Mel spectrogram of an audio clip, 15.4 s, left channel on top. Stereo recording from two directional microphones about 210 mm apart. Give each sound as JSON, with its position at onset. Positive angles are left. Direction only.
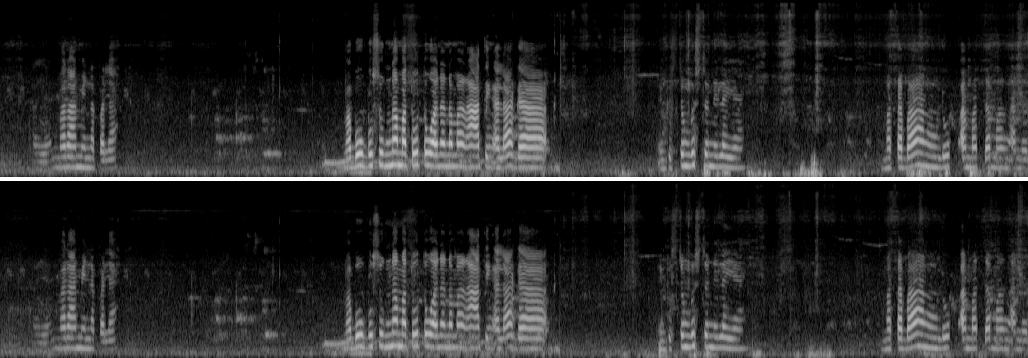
{"t": 0.9, "sound": "a woman's voice", "side_deg": 10}
{"t": 5.1, "sound": "a woman's voice", "side_deg": 20}
{"t": 9.9, "sound": "speech", "side_deg": 0}
{"t": 13.2, "sound": "speech", "side_deg": 5}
